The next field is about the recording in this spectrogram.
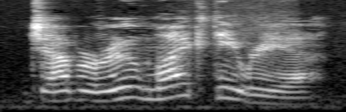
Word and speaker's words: Mycteria: Jabiru Mycteria.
